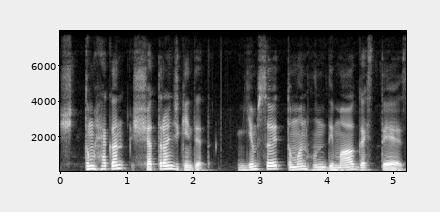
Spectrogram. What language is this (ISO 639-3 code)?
kas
